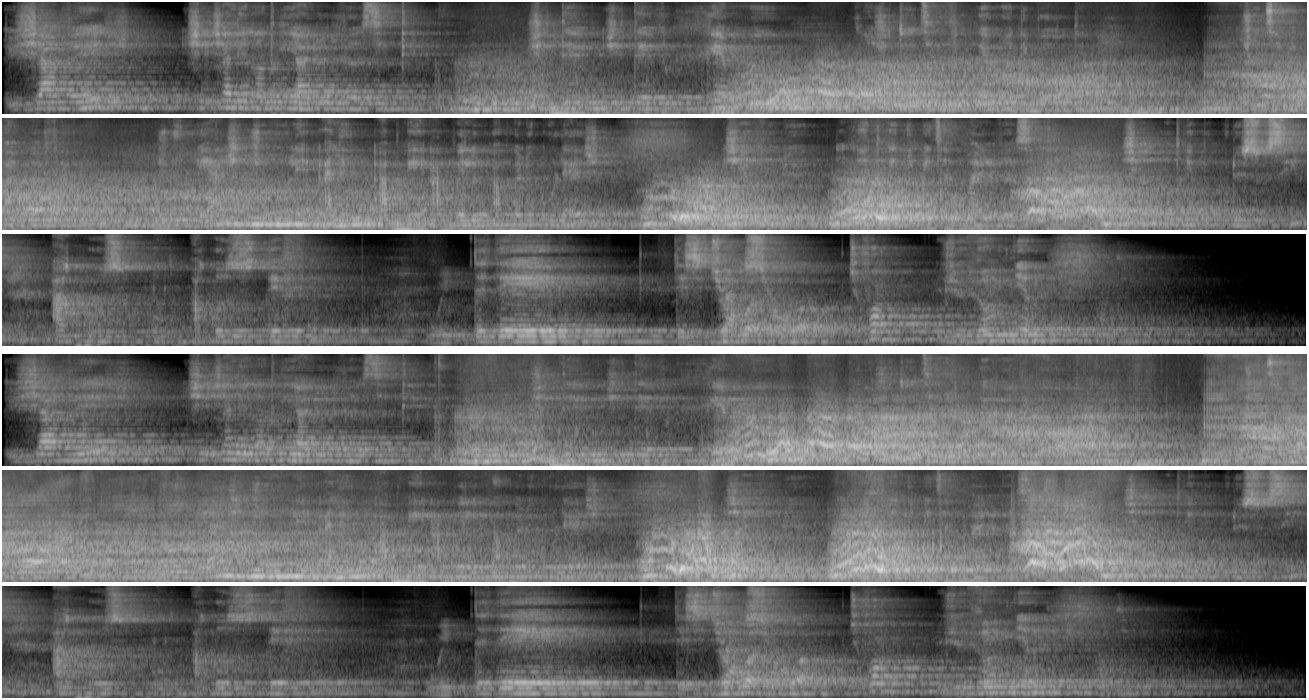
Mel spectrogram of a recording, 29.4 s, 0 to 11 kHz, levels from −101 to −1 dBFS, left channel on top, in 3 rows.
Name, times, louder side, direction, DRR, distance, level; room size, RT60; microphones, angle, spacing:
voice 1, 0.0-1.0 1.3-3.1 3.9-8.4 9.2-10.4 10.9-22.0 22.4-22.7 23.1-23.9 24.4-25.5 25.9-26.2 26.6-27.8, left 2 dB, 70° left, 0 dB, 0.9 m, -41 dB
sound 1, 3.2-18.4, right 3 dB, 70° right, 0.4 m, -32 dB
voice 2, 15.7-16.0 22.7-23.1 24.9-25.8 26.8-28.0, right 1 dB, 15° right, 2 dB, 0.4 m, -45 dB
5.9 x 5.9 x 5.8 m, 3.0 s
head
